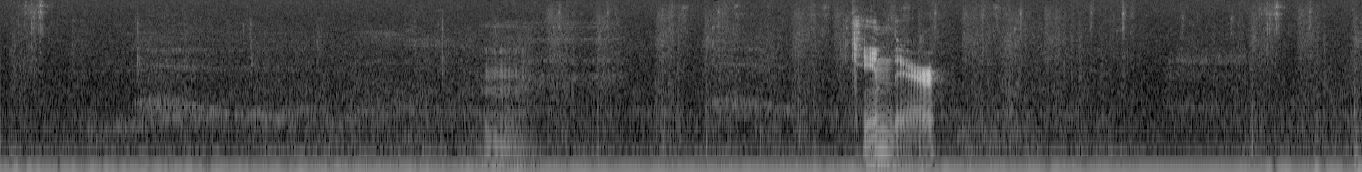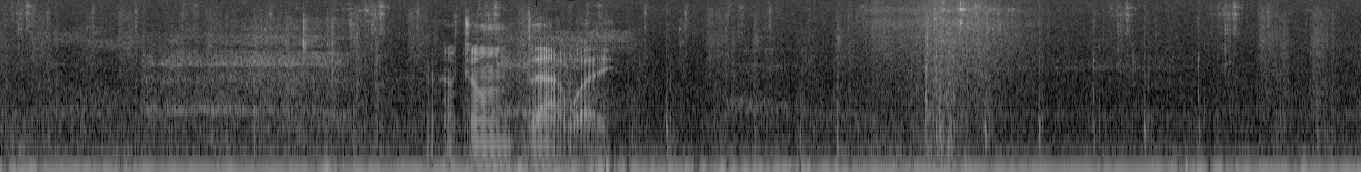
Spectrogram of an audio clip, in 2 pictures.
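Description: Armoured footsteps crunch through snow.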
